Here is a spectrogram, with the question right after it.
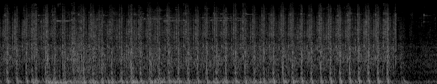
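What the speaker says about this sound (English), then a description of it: "you're going to test from a 20, ADS, and empty out the whole mag" A full magazine is emptied in a first-person shooter video game: one long, rapid, evenly spaced burst of loud automatic gunfire lasting about four seconds, then stopping abruptly.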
